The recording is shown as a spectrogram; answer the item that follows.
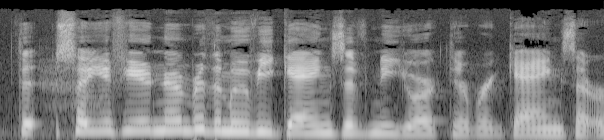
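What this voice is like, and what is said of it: Usual voice. Nothing is said of it.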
